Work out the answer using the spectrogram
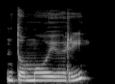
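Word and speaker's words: M'Munyori: But so my last name should actually be pronounced Ntomoyori, which means one who is filled or full.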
